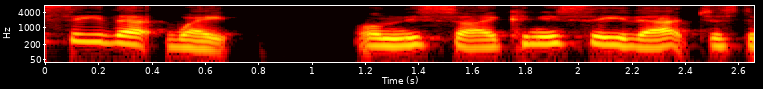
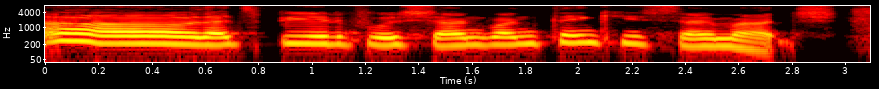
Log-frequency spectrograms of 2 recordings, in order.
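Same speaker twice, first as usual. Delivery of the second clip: talking while crying, through tears; 3 semitones higher than usual. Speaker reacts to something sent to them: crying while talking. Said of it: "when I'm crying".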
